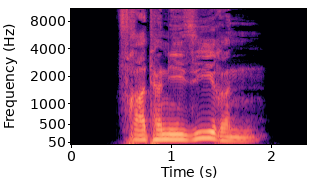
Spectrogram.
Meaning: to fraternize (to associate as friends with an enemy)
- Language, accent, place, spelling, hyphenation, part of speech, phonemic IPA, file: German, Germany, Berlin, fraternisieren, fra‧ter‧ni‧sie‧ren, verb, /fʁatɛʁniˈziːʁən/, De-fraternisieren.ogg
